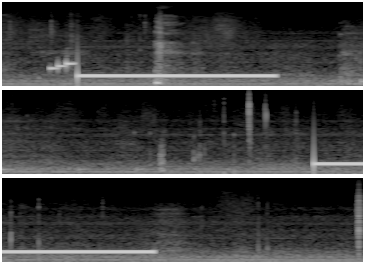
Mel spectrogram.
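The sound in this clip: A telephone tone sounds while a call is placed: two long, steady, mid-pitched tone bursts, each about two seconds, separated by a few seconds of quiet line hiss.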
